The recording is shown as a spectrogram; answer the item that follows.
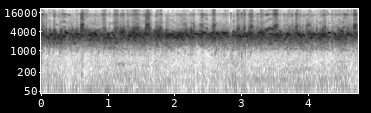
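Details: Cheerful talking of several yellow budgerigars: constant busy warbles, bright tweets and short whistled notes overlapping at a steady loudness throughout.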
